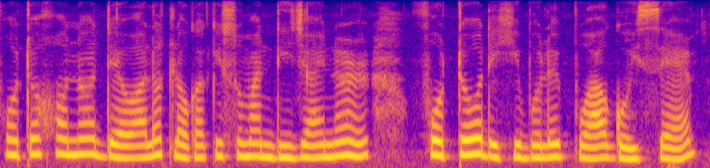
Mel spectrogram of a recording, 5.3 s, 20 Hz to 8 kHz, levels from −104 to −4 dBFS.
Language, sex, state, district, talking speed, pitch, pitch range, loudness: Assamese, female, Assam, Kamrup Metropolitan, 100 wpm, 230 Hz, 215-260 Hz, -14 LUFS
